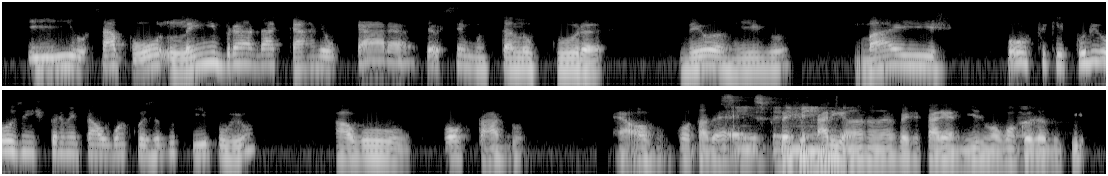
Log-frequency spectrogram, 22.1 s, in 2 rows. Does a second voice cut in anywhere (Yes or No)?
Yes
